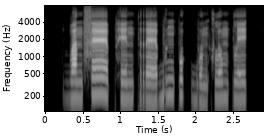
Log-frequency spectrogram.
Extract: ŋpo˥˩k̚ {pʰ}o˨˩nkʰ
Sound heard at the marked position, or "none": b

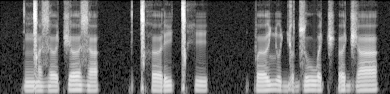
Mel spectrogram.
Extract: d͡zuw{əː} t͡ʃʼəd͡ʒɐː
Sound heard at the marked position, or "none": ə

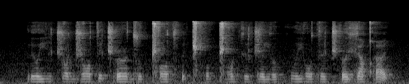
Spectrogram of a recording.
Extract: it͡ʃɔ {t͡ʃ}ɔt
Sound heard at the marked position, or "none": d͡ʒ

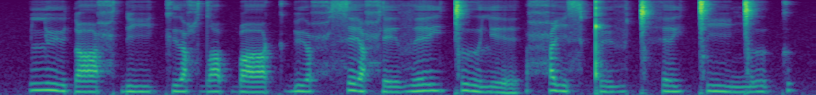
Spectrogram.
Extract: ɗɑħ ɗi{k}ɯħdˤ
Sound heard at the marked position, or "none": kʲ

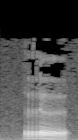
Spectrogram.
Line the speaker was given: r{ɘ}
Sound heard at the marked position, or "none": ɘ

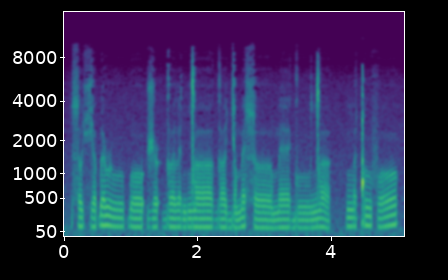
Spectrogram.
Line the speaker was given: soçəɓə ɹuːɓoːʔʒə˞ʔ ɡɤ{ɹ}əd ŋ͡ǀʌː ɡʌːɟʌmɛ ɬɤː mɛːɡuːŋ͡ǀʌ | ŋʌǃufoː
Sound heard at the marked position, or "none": l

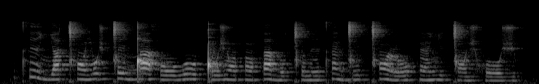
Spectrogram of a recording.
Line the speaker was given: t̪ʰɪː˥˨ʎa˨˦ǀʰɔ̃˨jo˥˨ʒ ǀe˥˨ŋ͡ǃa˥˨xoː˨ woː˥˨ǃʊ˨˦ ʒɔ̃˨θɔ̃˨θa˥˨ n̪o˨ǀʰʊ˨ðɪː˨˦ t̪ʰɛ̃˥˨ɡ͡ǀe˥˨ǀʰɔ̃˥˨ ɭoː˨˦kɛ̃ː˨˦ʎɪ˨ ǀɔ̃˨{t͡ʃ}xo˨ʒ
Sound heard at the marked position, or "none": ʒ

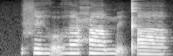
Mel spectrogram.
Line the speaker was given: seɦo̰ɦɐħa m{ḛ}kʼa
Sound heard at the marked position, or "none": ḛ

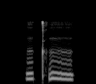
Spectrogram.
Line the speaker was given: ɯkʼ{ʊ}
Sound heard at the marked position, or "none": ɯ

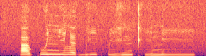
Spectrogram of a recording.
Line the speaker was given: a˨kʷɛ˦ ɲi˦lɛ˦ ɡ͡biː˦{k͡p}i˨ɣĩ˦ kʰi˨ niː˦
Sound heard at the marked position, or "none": k͡p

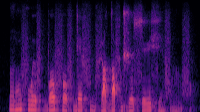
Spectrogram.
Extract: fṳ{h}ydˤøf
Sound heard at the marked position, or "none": f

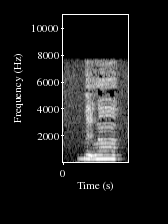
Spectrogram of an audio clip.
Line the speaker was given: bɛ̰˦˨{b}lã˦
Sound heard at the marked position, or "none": none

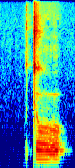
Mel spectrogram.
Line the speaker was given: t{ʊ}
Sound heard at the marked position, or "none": u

